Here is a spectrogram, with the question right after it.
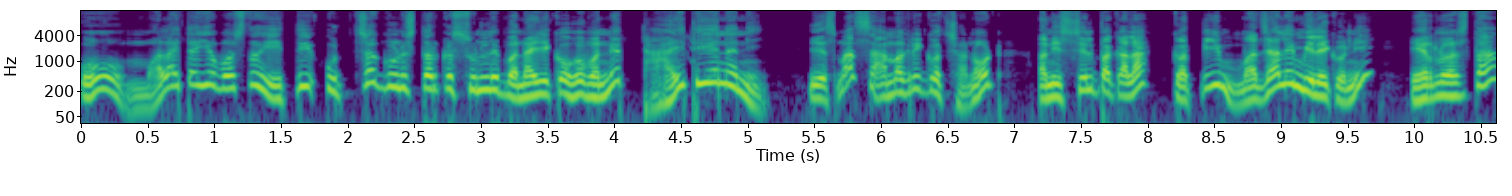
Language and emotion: Nepali, surprised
